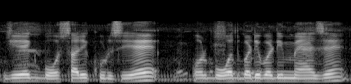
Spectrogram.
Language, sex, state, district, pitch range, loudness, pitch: Hindi, male, Uttar Pradesh, Saharanpur, 145-155 Hz, -16 LUFS, 150 Hz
